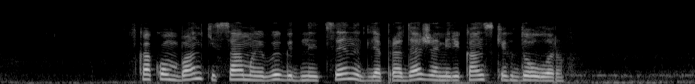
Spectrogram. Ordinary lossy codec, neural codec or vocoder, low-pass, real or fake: Opus, 24 kbps; vocoder, 44.1 kHz, 128 mel bands, Pupu-Vocoder; 7.2 kHz; fake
